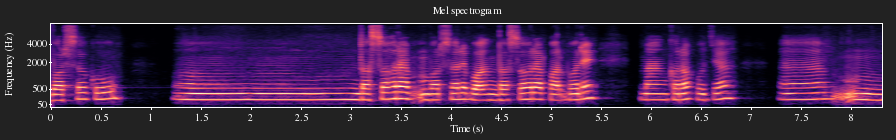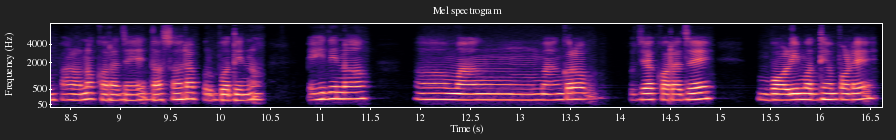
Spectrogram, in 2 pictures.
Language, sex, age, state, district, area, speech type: Odia, female, 45-60, Odisha, Kandhamal, rural, spontaneous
